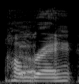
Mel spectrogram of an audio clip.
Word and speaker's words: hombre: Hombre. – Hombre. It's hombre. H is silent.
